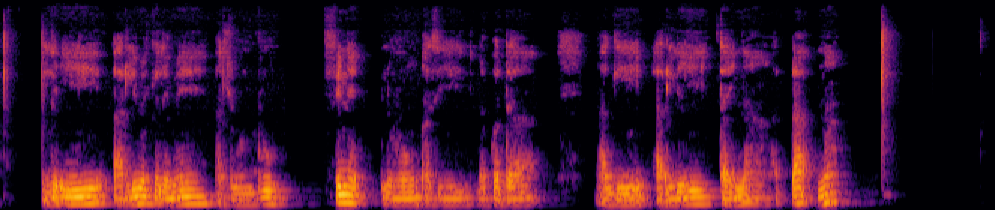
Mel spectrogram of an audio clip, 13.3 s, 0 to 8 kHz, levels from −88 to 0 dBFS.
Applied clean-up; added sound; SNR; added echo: none; none; none; reverberation time 0.3 s.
